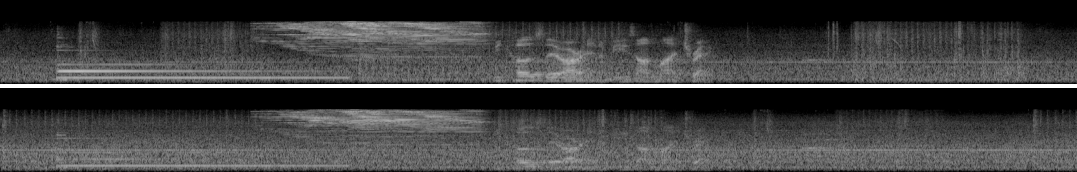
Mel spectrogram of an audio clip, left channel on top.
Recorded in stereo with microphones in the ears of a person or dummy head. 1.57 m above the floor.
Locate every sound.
0.6 s a guitar: 20° right (ahead or behind), 1.5 m
2.5 s a chime: 60° left (ahead or behind), 4 m
4.9 s a man speaking: 30° left (ahead or behind), 0.9 m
